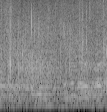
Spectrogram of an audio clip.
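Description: Indistinct voices of several people talking in the background, with scattered footsteps and small clicks.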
